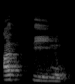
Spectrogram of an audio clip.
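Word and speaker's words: التين: The sun letters, if any word which starts with a sun letter, when we prefix the definite article alif lam to it, then lam will not be pronounced. For example, at-tinu.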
